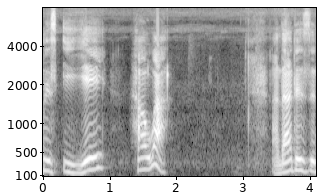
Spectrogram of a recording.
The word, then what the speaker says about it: Jehovah: Okay, so when it is written as Jehovah, we tend to put the stress on the second syllable, Jehovah. But really it's Iye-Hawa.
